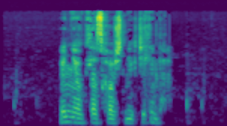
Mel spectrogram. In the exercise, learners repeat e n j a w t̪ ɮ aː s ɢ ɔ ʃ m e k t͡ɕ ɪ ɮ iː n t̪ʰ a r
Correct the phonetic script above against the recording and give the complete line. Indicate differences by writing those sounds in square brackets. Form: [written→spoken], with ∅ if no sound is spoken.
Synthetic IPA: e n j a w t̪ ɮ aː s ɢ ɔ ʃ [m→n] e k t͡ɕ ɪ ɮ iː n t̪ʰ a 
